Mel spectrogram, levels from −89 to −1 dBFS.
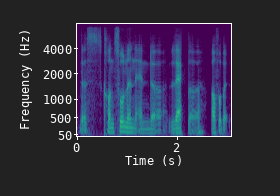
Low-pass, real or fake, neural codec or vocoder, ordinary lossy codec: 7.2 kHz; fake; codec, 16 kHz, 0.3 kbps, FocalCodec; none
